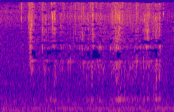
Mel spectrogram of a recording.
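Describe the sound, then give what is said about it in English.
Clean water poured from a pitcher into a pot, a soft continuous trickle and splash that stays faint and steady from start to finish. “what would happen if I took some of the clean water out of the pitcher and poured it in?”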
